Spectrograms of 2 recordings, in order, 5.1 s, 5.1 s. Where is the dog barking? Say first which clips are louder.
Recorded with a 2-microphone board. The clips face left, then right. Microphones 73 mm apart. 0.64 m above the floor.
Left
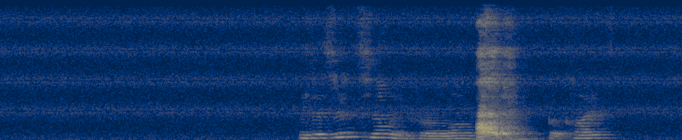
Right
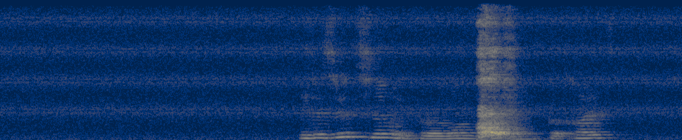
Left 4 dB; 55° left (ahead or behind), 2.5 m.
